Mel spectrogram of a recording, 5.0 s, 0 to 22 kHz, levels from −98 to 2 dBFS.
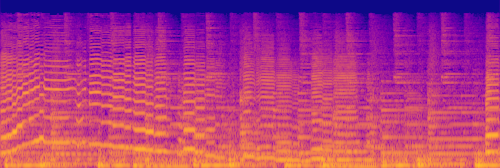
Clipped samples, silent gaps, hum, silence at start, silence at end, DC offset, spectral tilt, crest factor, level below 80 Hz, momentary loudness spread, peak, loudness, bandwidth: under 0.1%; none; none; 0 s; 0 s; under 0.1%; -5.5 dB/octave; 16 dB; -24 dBFS; 6 LU; -2 dBFS; -19 LUFS; 16 kHz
